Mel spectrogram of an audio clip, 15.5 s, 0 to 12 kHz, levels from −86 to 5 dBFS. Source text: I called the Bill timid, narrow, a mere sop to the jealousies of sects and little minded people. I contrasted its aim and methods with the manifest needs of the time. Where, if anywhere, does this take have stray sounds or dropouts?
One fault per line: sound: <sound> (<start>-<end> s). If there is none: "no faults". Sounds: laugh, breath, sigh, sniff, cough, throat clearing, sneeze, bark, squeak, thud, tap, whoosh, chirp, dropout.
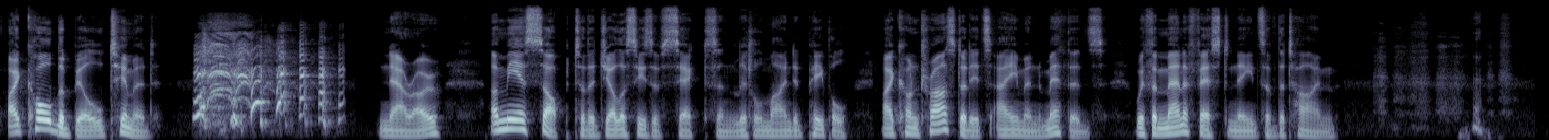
sound: laugh (1.9-3.5 s)
sound: breath (13.7-15.3 s)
